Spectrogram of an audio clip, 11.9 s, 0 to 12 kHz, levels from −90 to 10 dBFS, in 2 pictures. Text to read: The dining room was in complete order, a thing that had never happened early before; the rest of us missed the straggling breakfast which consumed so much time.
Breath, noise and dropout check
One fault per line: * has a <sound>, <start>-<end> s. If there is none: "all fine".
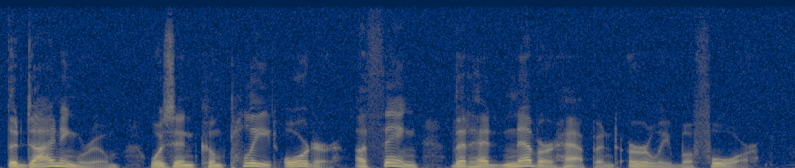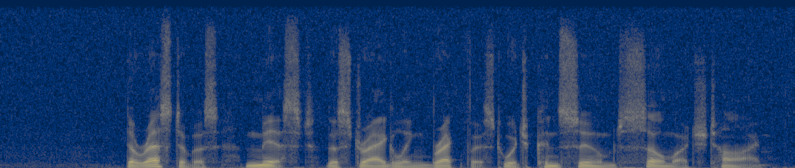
all fine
